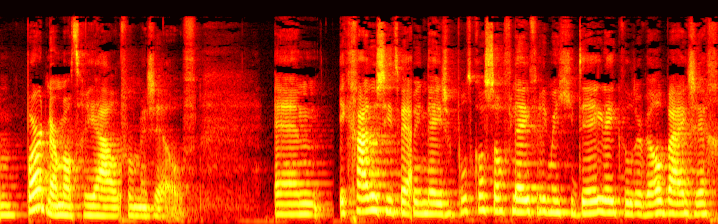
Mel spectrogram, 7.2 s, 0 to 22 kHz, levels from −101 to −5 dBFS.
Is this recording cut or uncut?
cut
